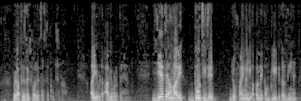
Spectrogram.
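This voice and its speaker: Rapid, animated man teaching a class. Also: mid-range voice, slightly rough, no room sound. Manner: asks questions and answers them himself; fast, repetitive, coaching tone. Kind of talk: classroom lecture.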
